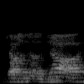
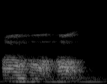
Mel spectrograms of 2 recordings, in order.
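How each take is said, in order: First: Each syllable starts with an English 'j' sound. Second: Each syllable starts with an 'h' sound. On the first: "ja ja ja in English is this" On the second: "you pronounce the J like a ha"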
